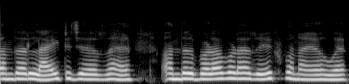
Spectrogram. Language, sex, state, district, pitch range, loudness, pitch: Hindi, male, Jharkhand, Garhwa, 230-255 Hz, -11 LUFS, 245 Hz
